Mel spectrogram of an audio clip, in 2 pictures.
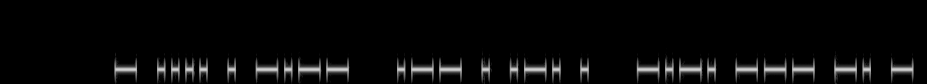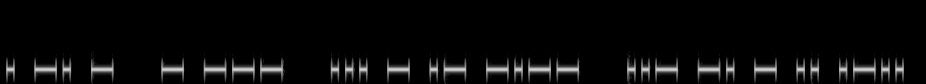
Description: Morse code, heard as a keyed tone, about 17 wpm, 700 Hz. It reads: THEY WERE CONTENT TO STAY UNTIL
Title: Sentences from Top 1000 Words - Review Part 6 - 17wpm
